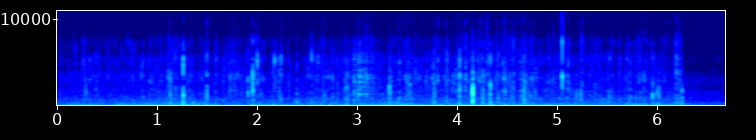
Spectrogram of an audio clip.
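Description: Water pattering and splashing: a dense crackle of many small sharp ticks over a low rumble, stopping suddenly about six seconds in.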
